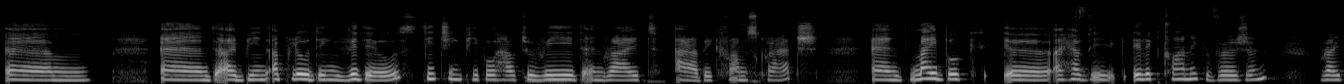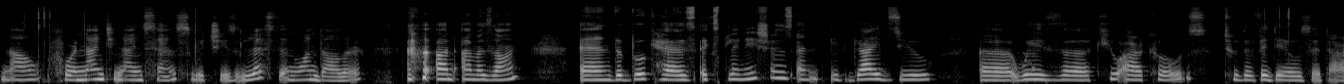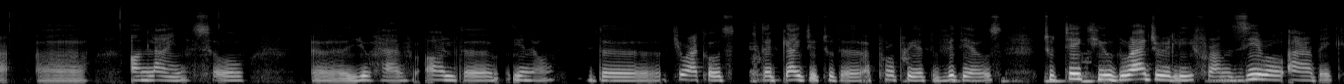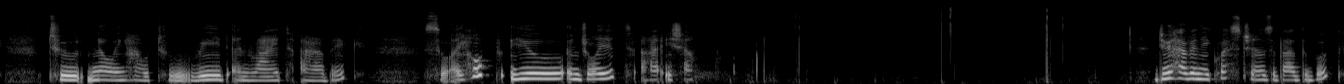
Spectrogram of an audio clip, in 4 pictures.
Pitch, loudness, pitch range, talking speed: 210 Hz, -28 LUFS, 195-235 Hz, 120 wpm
